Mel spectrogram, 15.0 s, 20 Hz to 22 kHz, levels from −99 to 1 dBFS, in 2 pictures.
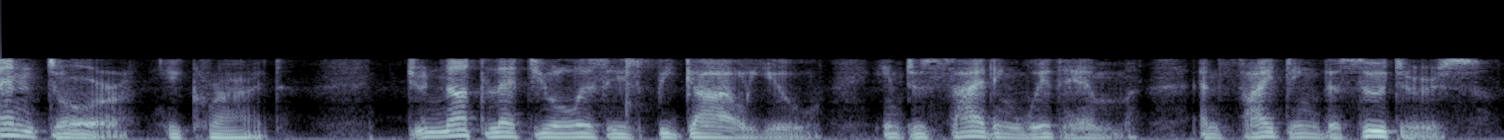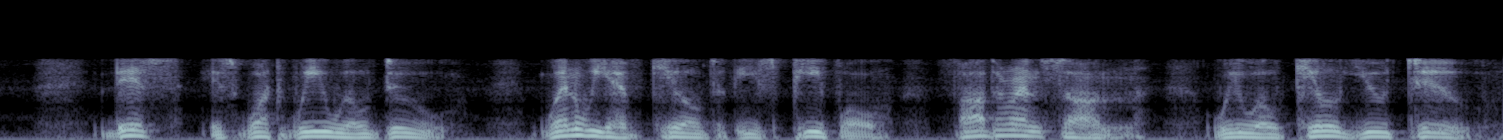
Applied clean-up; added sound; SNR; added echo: none; Gunshot, gunfire; 20 dB; none.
